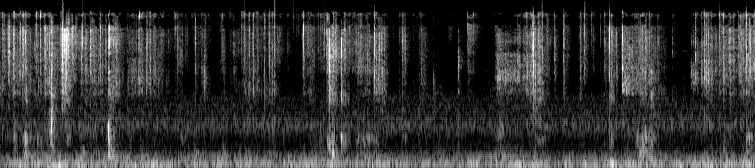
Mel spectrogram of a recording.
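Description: A utility knife blade scrapes and carves crisp chips off the surface of a hand-sized, green and white striped solid bar of soap held in the fingers. The clip is a quiet series of bright, dry crunching and crackling scrapes, with almost no low end and sharp bursts that stop without ringing.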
